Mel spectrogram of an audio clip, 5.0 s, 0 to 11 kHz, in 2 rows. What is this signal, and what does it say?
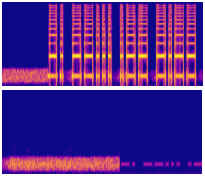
Morse code, heard as a keyed tone, about 33 wpm, 1220 Hz, with noise. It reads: N7WY
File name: contests / 2019-cw-wpx-kt5j-k5pi- -2330 0-19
